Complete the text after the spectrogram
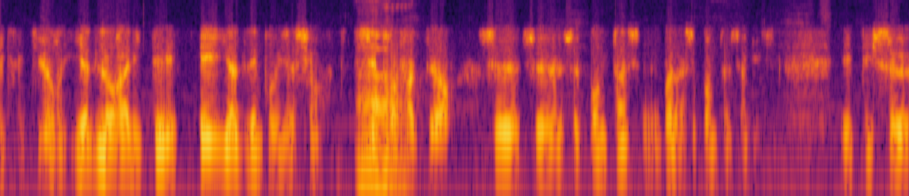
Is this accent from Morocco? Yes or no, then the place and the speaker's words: no; Argentina; moved away as an adult; now in Nantes, France; Il y a 34 ans exactement, j'arrivais d'Argentine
